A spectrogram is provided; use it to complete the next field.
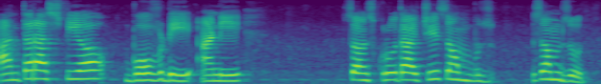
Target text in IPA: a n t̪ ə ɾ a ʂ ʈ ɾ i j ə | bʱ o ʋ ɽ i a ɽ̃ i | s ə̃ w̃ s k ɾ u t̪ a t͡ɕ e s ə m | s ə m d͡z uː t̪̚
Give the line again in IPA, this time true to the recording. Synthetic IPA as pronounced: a n t̪ ə ɾ a ʂ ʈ ɾ i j ə | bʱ o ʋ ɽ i a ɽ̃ i | s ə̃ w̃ s k ɾ u t̪ a t͡ɕ i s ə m | s ə m d͡z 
